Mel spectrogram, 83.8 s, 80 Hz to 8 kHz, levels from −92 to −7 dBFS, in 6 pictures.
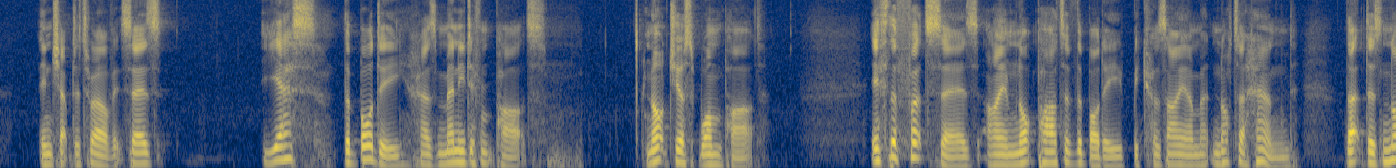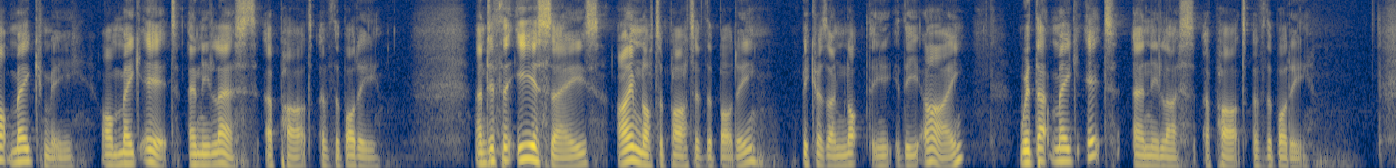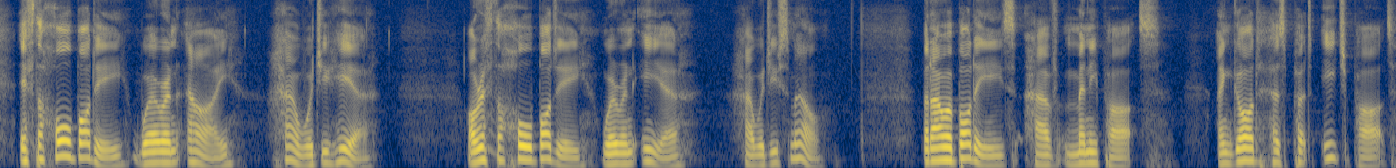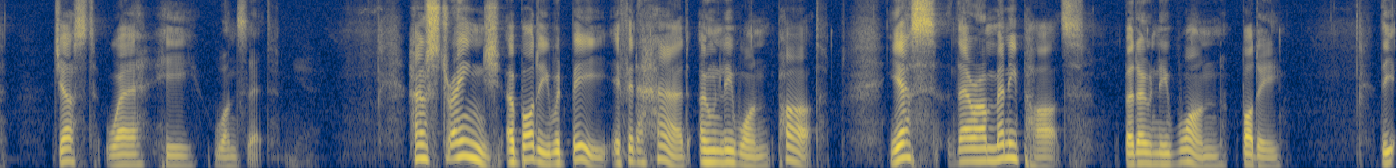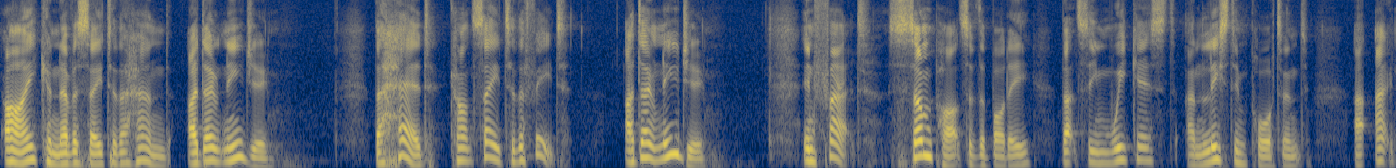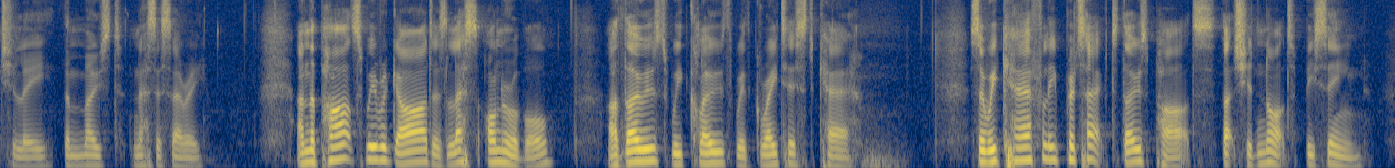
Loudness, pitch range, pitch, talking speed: -21 LUFS, 120-170 Hz, 145 Hz, 145 wpm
